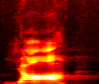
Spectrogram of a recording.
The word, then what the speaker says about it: Yah: And if you hear the word praise the Lord, right, that Jah on the end of it, or Yah, appropriately pronounced, is the short for Yahweh, praise the Lord.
